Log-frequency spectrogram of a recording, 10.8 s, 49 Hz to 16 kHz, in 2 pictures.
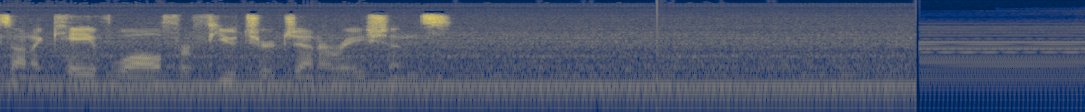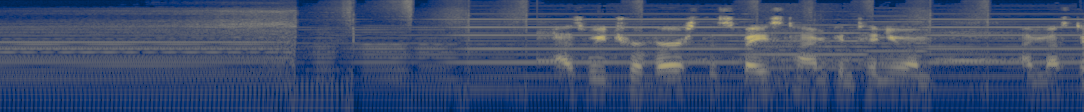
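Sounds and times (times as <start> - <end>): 
speech: 0.0 - 2.5, 8.3 - 10.8
running microwave oven droning hum: 0.0 - 6.8.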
